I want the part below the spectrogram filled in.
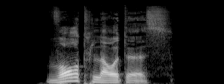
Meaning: genitive singular of Wortlaut
- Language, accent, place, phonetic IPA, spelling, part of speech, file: German, Germany, Berlin, [ˈvɔʁtˌlaʊ̯təs], Wortlautes, noun, De-Wortlautes.ogg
